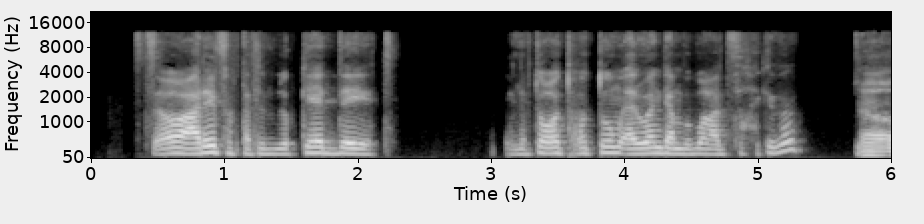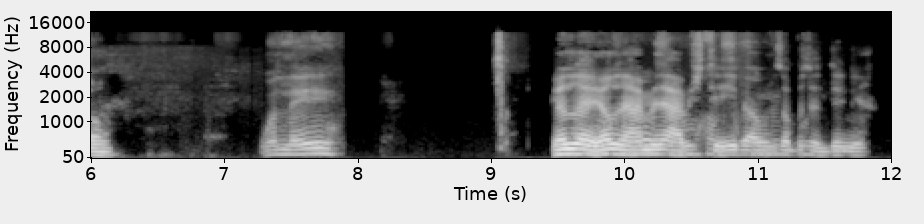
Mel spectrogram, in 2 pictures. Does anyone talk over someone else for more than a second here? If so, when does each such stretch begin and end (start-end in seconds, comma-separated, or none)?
9.7-11.5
